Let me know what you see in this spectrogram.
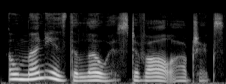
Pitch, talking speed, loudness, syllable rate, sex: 200 Hz, 210 wpm, -17 LUFS, 5.3 syllables/s, female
